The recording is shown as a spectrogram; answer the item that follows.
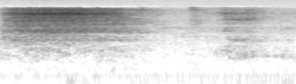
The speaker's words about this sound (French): Prenez une profonde respiration et répétez après moi.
